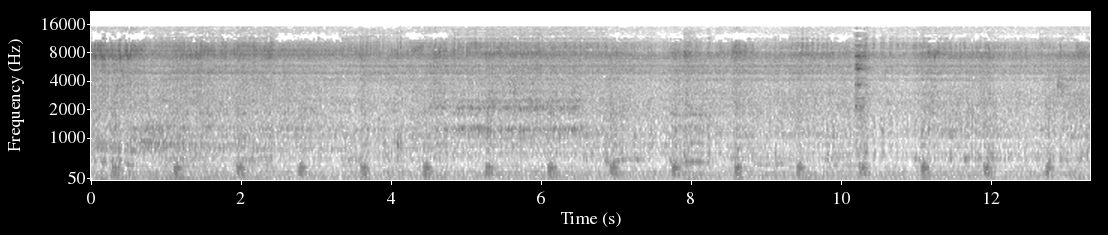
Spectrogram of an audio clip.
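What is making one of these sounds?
A steam wand hisses and gurgles steadily in a jug of milk.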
